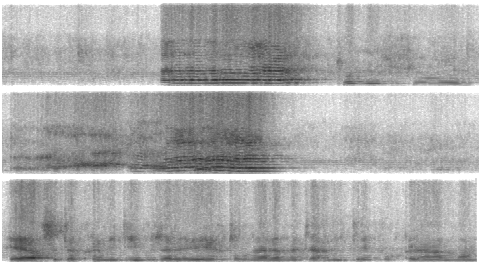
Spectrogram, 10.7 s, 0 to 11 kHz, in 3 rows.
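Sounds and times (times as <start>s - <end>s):
baby crying: 1.2s - 2.5s, 3.6s - 5.9s
speech: 1.2s - 5.7s, 7.2s - 10.7s.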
